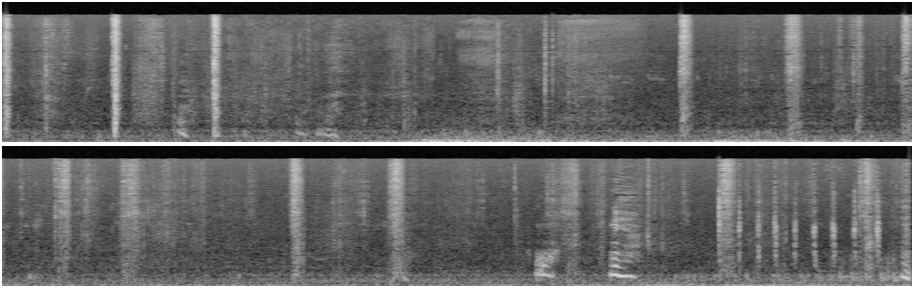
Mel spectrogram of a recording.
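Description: Loose soil and pebbles trickle and patter down.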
